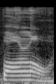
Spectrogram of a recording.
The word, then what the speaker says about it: pala: kita masa tabu pala tulisannya pala tapi membacanya adalah Follow ya follow akan beda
